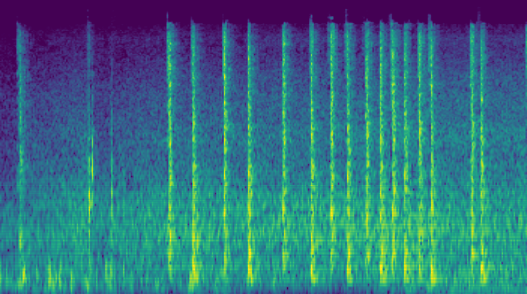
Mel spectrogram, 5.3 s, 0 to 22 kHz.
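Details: 1990 Buick LeSabre Custom 3.8: sharp dry clicks from the starter, about twenty in five seconds, with no cranking; battery, grounds and corrosion checked.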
